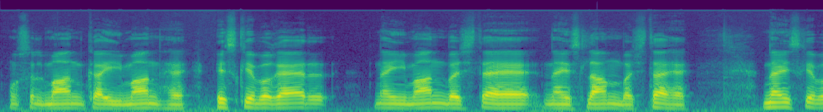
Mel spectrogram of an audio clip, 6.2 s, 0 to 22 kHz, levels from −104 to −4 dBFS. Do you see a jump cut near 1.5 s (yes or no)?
yes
